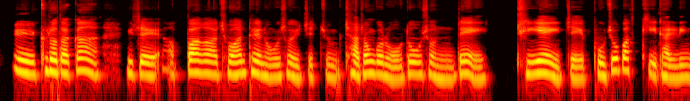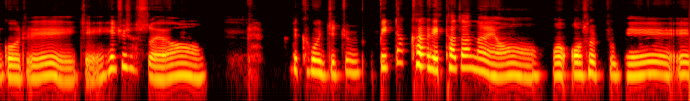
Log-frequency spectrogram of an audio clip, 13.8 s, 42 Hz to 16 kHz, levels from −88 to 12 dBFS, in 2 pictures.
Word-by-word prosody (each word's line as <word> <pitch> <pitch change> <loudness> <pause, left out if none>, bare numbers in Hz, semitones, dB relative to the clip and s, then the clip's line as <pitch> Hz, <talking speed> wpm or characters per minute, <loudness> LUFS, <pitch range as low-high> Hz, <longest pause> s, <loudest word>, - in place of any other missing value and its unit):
예. 225 -5 +4
그러다가 230 -1 +3 0.3
이제 205 -3 +1
아빠가 220 -1 +3
저한테는 205 -1 +1
어디서 180 +2 -2
이제 170 +1 -6
좀 170 -2 -8
자전거를 205 -2 +1
얻어 160 +7 -1
오셨는데 185 -3 -2 0.3
뒤에 210 -1 +4
이제 160 0 -2
보조 210 +6 +2
바퀴 255 -7 -1
달린 175 -1 -2
거를 170 -2 -1
이제 - - -8
해 280 +11 -2
주셨어요. 185 - -2 0.8
근데 260 -2 -5
그거 240 -2 +1
이제 205 -1 -3
좀 225 0 -6 0.2
삐딱하게 310 -5 +4
타잖아요, 195 - 0
어 195 0 0
어설프게. 195 0 0
예. 205 0 0
200 Hz, 305 characters per minute, -23 LUFS, 180-225 Hz, 0.8 s, 예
